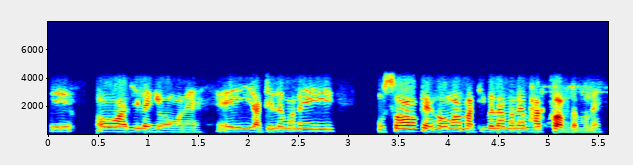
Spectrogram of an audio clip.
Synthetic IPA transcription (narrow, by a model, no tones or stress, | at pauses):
e | ɔ̃azilaɡibɔmanɛejɹatilɛmanɛj | usɔɹkɛɡʱɔmaɹmatipɛlajmanɛbʱat̚kʰuamtamanɛ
